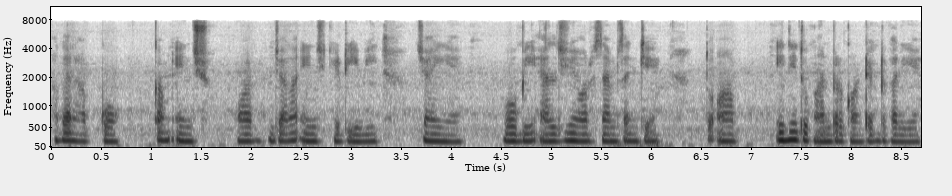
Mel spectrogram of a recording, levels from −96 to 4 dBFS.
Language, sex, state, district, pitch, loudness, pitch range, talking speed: Hindi, female, Rajasthan, Bikaner, 165 Hz, -20 LUFS, 160-175 Hz, 160 wpm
